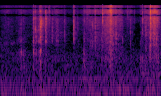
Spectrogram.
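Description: Soft fabric rustling with a few light ticks as a leather pocket ring planner is slid out of a velvety drawstring dust bag.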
